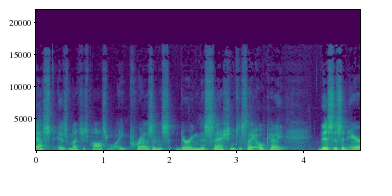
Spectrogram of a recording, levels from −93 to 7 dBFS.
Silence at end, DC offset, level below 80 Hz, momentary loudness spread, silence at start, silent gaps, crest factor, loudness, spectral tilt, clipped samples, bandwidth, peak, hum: 0 s; under 0.1%; -60 dBFS; 13 LU; 0 s; none; 22 dB; -23 LUFS; -6 dB/octave; under 0.1%; 17 kHz; 0 dBFS; none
